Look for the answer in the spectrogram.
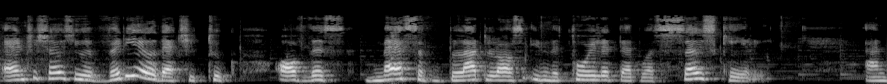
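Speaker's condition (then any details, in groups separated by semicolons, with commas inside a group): No condition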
